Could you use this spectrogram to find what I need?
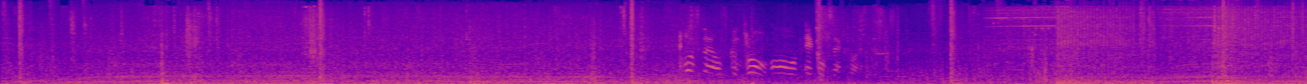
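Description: Gunfire cracks in sharp bursts.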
